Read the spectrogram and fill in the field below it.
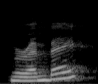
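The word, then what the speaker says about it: Mirembe: Marembe is the Luganda language word for peace. Is that right, Samite?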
